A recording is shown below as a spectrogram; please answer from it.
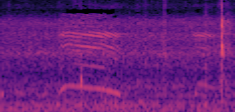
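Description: A distant, drawn-out shout that rises and then falls in pitch, over steady background noise, with a single sharp tap a little before halfway.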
